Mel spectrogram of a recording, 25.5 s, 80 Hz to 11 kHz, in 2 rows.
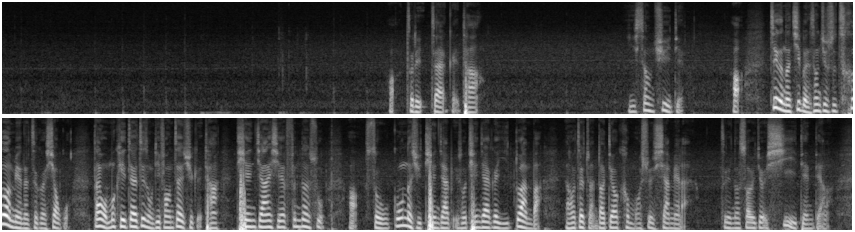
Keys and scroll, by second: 4.9 f, 17.0 ctrl+Tab, 21.3 ctrl+Tab, 21.9 ctrl+Tab.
